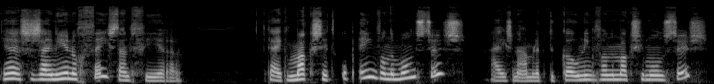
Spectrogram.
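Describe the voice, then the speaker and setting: A woman teacher reading a bedtime story aloud to a child, gentle and expressive. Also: fairly high pitch, normal speed, no echo, clean studio sound.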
